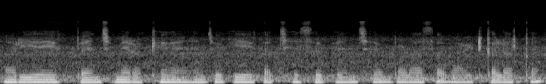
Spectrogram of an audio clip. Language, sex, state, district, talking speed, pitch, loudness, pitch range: Hindi, male, Madhya Pradesh, Umaria, 230 wpm, 110 Hz, -17 LUFS, 110-115 Hz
